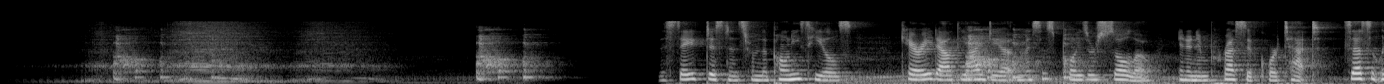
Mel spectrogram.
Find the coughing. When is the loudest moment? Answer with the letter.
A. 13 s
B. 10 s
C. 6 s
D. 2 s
B.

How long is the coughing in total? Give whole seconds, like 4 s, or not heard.
3 s.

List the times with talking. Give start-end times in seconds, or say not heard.
6.6-13.8.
